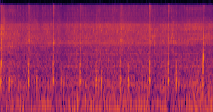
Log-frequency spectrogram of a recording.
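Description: Motorcycle engine running at low road speed as the bike rides along, a steady low rumble.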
